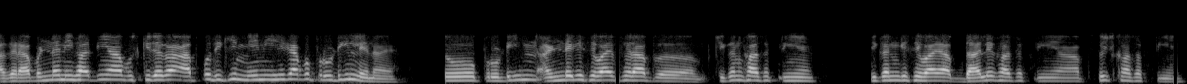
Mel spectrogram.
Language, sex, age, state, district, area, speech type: Urdu, male, 18-30, Uttar Pradesh, Rampur, urban, conversation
